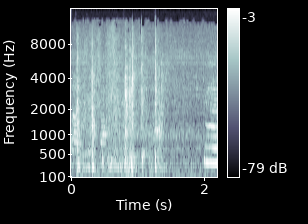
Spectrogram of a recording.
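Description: A wooden box being lifted and handled, with a few light knocks and scrapes, under faint mumbled voices.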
